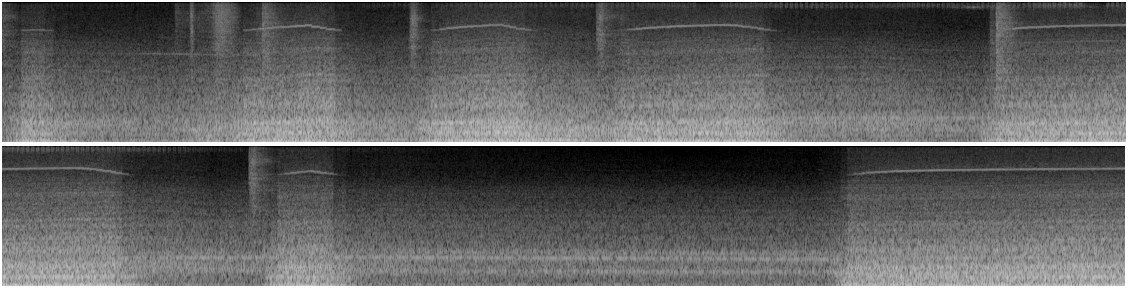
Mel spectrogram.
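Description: A heavy diesel truck engine pulls in bursts, easing off between them.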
